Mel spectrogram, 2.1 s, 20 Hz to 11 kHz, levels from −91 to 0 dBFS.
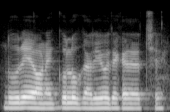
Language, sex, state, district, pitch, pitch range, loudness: Bengali, male, Tripura, West Tripura, 145 Hz, 145-150 Hz, -14 LUFS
